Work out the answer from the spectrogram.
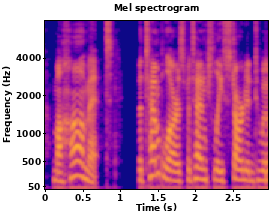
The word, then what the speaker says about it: Mahomet: It's a corruption of the old French pronunciation of Muhammad, which was Mahomet.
